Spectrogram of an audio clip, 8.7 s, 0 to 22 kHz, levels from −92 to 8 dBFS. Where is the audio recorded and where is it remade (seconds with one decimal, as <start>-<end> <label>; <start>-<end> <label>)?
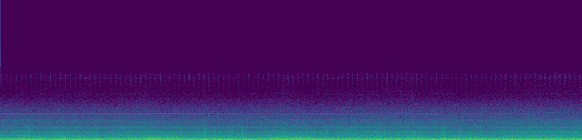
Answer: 0.0-8.7 recorded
